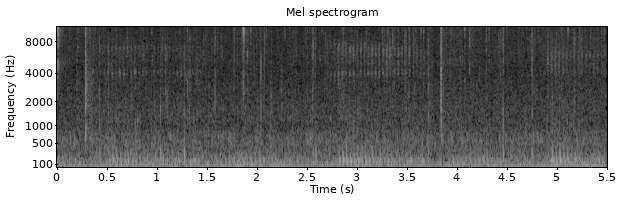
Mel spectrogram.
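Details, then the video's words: Sleeping cats before a rain-streaked window, a fire burning nearby; a continuous low purring drone with only faint breathing swells, mixed with patter of rain and scattered pops of crackling wood. "Purring Cat"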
